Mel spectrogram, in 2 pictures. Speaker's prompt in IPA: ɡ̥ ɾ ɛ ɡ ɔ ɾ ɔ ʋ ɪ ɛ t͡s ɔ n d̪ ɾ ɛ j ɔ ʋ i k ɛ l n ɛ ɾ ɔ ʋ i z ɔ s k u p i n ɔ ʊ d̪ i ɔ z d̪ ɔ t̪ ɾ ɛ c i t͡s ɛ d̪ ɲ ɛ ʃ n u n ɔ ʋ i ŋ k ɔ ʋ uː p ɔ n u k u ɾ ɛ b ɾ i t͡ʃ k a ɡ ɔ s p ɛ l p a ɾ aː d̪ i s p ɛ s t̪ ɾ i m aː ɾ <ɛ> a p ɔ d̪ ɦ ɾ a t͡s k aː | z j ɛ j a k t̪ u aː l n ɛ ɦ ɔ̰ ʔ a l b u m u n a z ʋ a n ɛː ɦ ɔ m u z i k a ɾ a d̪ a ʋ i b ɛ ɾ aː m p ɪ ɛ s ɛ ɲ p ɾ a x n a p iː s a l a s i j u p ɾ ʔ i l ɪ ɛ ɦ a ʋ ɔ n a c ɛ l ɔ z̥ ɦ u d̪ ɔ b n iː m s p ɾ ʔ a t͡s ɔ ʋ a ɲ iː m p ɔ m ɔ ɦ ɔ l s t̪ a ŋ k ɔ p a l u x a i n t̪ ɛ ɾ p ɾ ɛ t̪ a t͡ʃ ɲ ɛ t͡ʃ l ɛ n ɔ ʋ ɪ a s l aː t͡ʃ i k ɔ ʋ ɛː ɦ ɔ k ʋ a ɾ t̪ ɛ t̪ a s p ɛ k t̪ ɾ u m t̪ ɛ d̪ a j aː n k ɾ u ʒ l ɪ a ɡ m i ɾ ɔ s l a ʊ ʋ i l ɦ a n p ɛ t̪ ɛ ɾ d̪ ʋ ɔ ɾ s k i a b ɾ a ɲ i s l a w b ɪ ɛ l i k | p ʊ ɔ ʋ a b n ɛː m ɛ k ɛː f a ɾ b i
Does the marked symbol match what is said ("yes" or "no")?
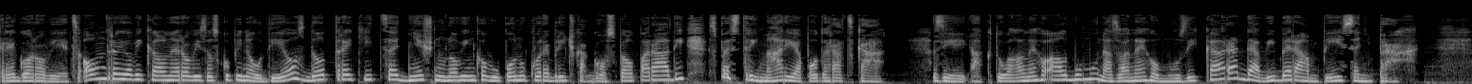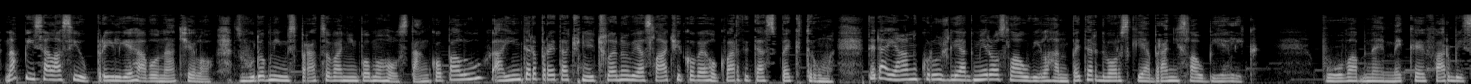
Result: no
